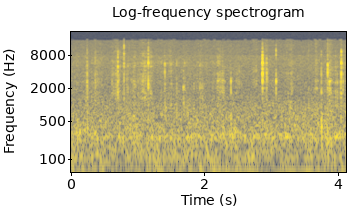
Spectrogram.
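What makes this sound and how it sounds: A small, hollow, painted and lacquered wooden matryoshka nesting doll is held in one hand and tapped and scratched with long acrylic nails. The result is a quiet, irregular patter of light, bright clicks and soft scratching over a faint low hiss.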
